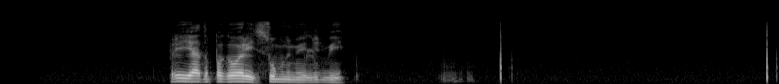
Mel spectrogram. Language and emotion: Russian, neutral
